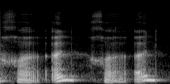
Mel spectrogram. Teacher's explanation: Troisième ton, on double la voyelle au milieu, Run, tout simplement.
